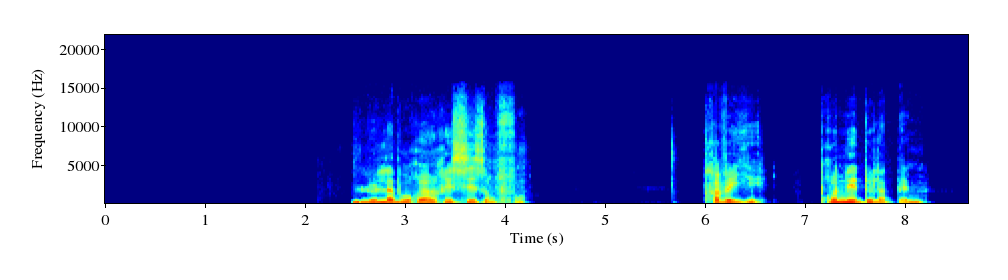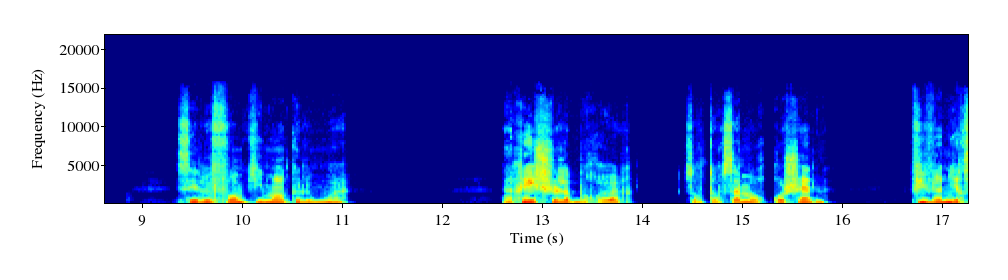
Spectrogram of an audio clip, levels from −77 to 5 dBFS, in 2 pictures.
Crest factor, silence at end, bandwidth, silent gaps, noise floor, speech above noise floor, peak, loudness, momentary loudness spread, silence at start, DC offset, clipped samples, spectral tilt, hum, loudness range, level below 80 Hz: 20 dB; 0 s; 15 kHz; none; -89 dBFS; 72 dB; 0 dBFS; -18 LUFS; 14 LU; 2.45 s; under 0.1%; under 0.1%; -5 dB/octave; none; 4 LU; -58 dBFS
